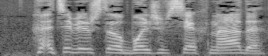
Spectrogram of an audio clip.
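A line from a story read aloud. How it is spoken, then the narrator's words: Barked, rough. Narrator (Russian): Рявкнул один из обидчиков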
